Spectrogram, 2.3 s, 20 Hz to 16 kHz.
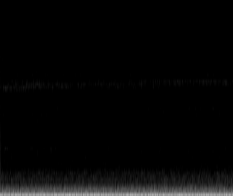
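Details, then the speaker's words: Mazda CX-5 steering that knocked on rough roads, suspected from hardened grease and play in the steering bearing, greasing suggested as the fix. Now only a steady low engine rumble while turning the wheel, no clunks. Normal steering operation. "So wala nang tunog mga katropa, di kagaya nung kanina."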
